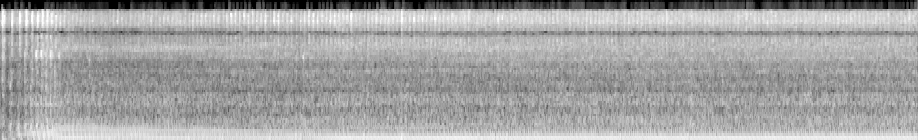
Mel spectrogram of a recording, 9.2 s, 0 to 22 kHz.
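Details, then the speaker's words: Toro Recycler 22 walk-behind mower after replacing the drive cable: pulls over, catches and settles into a steady, even small-engine drone with no misses or rattles; runs normally. "all right so our new cable is working fantastic back to normal"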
